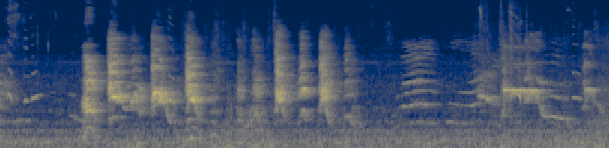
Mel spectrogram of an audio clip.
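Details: Small, lively and playful Yorkshire Terrier barking in a rapid run of about eight bright, yappy barks, followed by thinner whining, whimpering notes toward the end.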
